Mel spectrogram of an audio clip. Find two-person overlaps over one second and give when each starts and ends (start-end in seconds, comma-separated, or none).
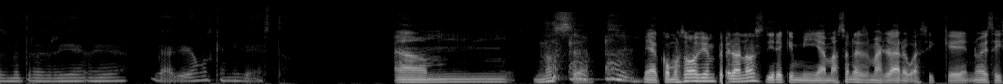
none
